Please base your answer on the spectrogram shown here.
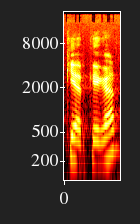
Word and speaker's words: Kierkegaard: Kierkegaard, vos decís Kierkegaard, se pronuncia así porque...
